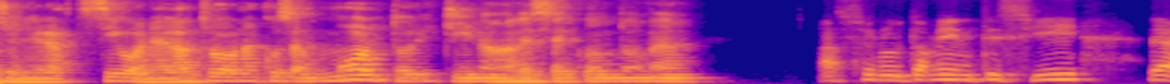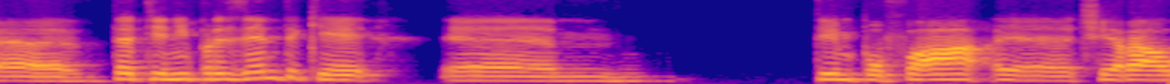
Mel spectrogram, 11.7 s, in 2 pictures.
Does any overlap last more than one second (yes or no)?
no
